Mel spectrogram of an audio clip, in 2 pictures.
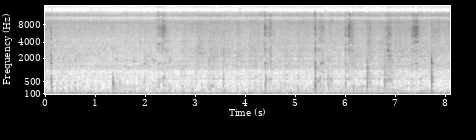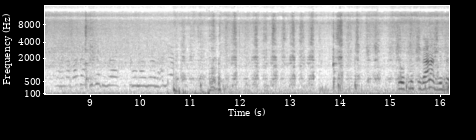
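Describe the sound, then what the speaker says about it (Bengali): Ground spice paste with onion, garlic and chili frying in a pan for a village-style fish head curry, a steady close sizzle with stirring scrapes and clinks, under intermittent voices. "বাটা মশলা দিয়ে পেঁয়াজ রসুন মরিচ সব কিছু কিন্তু ভেজে নেওয়া হচ্ছে"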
